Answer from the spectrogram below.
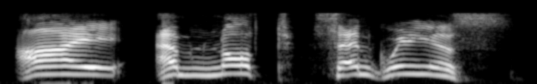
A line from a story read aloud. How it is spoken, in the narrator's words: he shouted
